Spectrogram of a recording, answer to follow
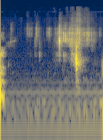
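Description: Near silence, then faint short crackles and creaks from about a second in, as a flat chisel prises the thin carved mahogany piece up off the double-sided tape holding it to its backer board.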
